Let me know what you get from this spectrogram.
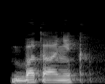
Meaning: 1. botanist 2. nerd 3. genitive plural of бота́ника (botánika)
- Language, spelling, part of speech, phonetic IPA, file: Russian, ботаник, noun, [bɐˈtanʲɪk], Ru-ботаник.ogg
